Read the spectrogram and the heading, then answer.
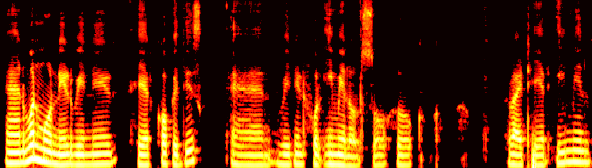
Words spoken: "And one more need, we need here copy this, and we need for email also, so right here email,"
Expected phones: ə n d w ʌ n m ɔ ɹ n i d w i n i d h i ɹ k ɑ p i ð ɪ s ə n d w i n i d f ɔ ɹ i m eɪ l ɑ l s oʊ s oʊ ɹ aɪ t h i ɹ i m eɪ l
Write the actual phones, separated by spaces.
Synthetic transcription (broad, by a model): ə n d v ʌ n m ɔ ɹ n i d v i n i d h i ɹ k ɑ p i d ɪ s ə n d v i n i d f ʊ l i m eɪ l ɑ l s oʊ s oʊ ɹ aɪ t h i ɹ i m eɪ l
